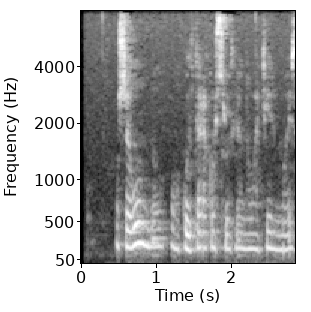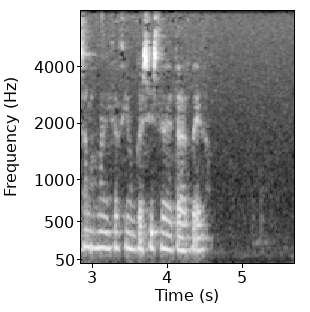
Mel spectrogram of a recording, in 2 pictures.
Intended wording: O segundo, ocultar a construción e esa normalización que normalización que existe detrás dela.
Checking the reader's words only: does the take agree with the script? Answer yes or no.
no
